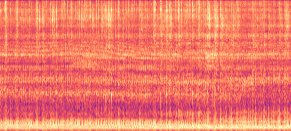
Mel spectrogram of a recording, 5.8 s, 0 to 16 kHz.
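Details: 1973 Polaris Colt vintage snowmobile, 250 twin two-stroke: steady even burble, no misses, surges or knocks, "just purrs"; normal idle.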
